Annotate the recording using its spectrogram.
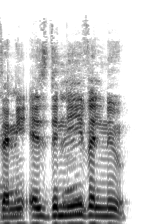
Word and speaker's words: Denis Villeneuve: No, no, no. Es Denis Villeneuve. Denis Villeneuve. – Ah, sí. Villeneuve.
